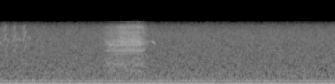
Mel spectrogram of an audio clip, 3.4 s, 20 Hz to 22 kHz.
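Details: Western barn owl filmed by a nest webcam at Riet Vell Nature Reserve in Spain's Ebro Delta, Tarragona, 2023 season, morning: a single short, rasping hiss lasting under half a second against a constant low electrical hum.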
